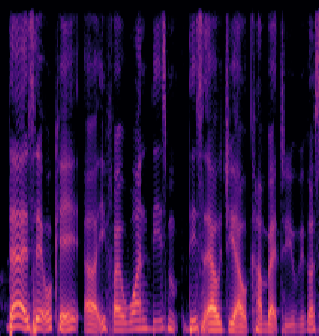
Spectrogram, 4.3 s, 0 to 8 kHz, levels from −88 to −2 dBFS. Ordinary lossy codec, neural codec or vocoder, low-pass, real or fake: none; none; none; real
